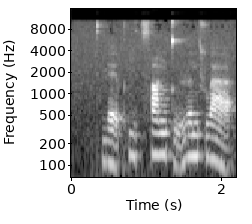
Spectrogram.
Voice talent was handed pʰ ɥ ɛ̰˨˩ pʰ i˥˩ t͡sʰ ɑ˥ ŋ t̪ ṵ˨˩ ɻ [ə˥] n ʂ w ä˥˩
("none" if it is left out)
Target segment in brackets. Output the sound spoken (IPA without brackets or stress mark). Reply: ə˥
